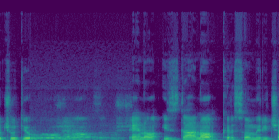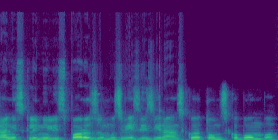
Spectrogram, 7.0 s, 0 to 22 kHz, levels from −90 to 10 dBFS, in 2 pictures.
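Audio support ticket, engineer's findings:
Switch to a distant microphone, 0.38–1.66 s, ending just before "izdano ker so". Close-mic feed likely dropped, far pickup substituted. Speech turns abruptly roomy and hollow, with thinner bass, level down about 10 dB, and room noise about 25 dB under speech.

Call bitrate drop, 4.6 s to end. Bandwidth estimate fell, so the encoder was forced from 48 to 10 kbps, lowest for 1.88 s, and the band was cut from 20 kHz to 8 kHz. Speech goes coarse, watery and muffled, with no recovery before the clip ends.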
